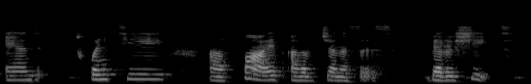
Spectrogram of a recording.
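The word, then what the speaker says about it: בראשית: Bereshit is how you would pronounce that.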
